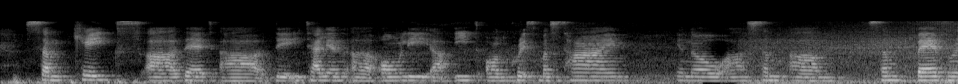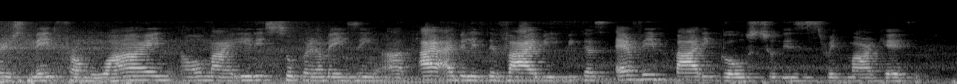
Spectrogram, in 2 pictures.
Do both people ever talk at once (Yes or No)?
No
